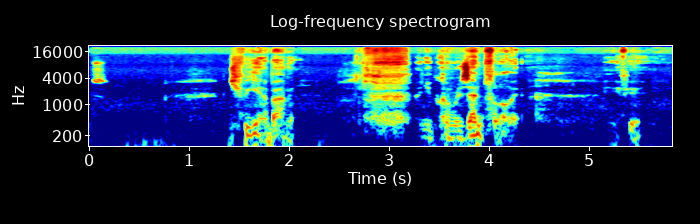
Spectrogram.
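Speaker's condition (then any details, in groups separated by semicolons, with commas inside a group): No condition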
